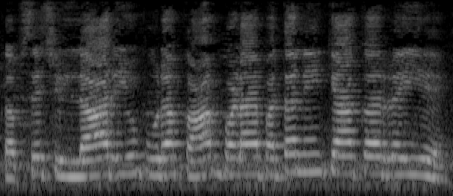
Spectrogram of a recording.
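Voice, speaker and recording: A young woman voicing a harsh, greedy older mother-in-law in a puppet play, shrill and scolding. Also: fairly even intonation, a little fast, fairly bright tone, a little hiss or hum.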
